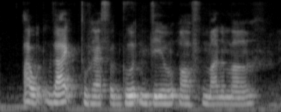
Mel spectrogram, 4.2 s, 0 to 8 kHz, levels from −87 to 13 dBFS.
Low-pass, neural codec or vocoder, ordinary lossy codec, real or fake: none; codec, 16 kHz, 6 kbps, DAC; none; fake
